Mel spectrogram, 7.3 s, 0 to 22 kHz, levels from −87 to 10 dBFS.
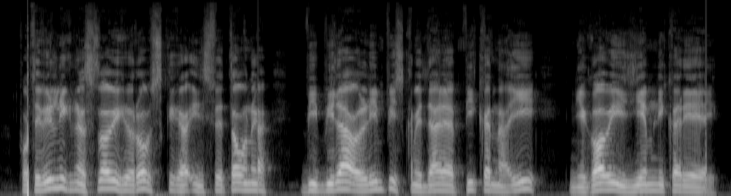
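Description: At 0.27, 2.58, 4.11 and 7.06 s, brief glitches break into the speech: damaged data in a compressed stream. Each time the decoder misreads corrupted frames and briefly loses sync.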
